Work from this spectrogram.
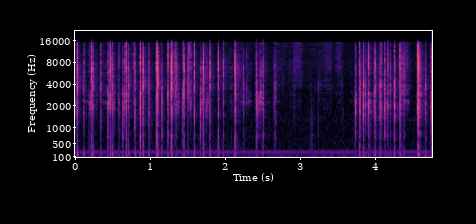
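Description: Fingernails tap rapidly on the frame, arms and dark lenses of black plastic sunglasses held close, making sharp, bright, dry clicks with almost no ring. The taps come in quick bursts, pause for about a second midway, then resume. A faint steady low hum runs underneath.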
